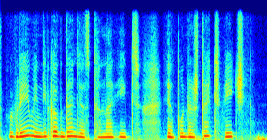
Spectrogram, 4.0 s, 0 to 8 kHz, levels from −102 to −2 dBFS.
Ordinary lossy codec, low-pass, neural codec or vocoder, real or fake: none; 7.2 kHz; codec, 16 kHz, 0.5 kbps, FunCodec, trained on LibriTTS, 25 frames a second; fake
